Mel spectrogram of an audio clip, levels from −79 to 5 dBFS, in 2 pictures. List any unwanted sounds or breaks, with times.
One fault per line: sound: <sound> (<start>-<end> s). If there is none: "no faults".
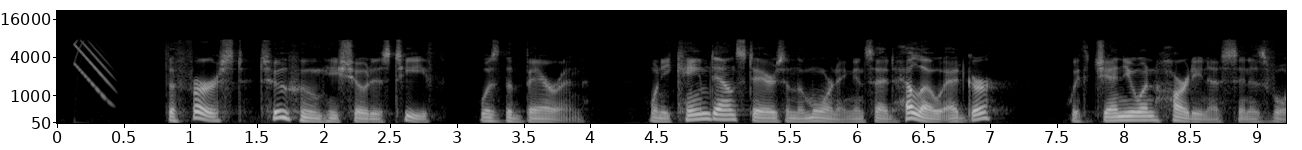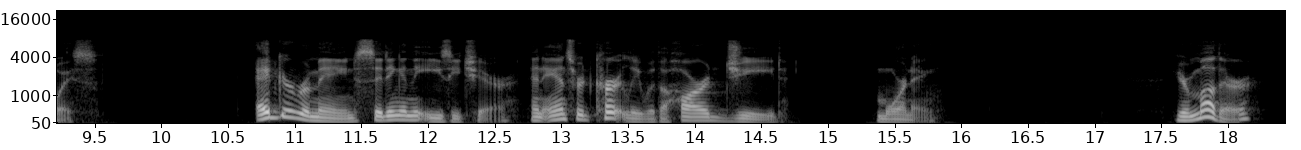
sound: chirp (0.1-0.5 s)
